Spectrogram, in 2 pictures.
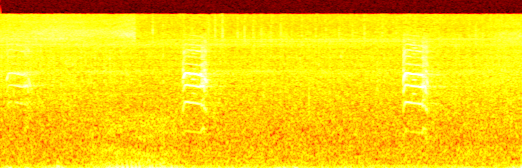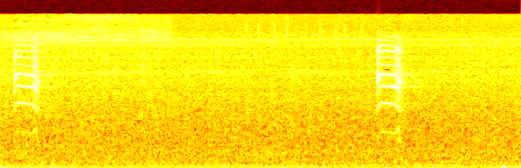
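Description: A low steady rumble with a bird calling five times, each call short and clear, spaced a few seconds apart.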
